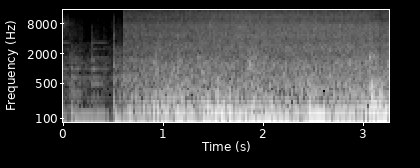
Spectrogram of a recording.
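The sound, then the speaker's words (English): A loud, steady roar of storm wind and pouring rain on a cruise ship rocked by a storm in rough waters off Charleston, South Carolina, kicking in abruptly after a brief quiet moment, with deep rumbling underneath that swells slightly as it continues. “New video this morning shows a cruise ship being rocked by a storm.”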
